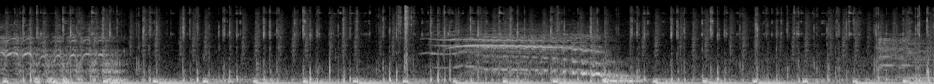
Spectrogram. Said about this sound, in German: Los, Pferdchen. Lauf! Galoppiere!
